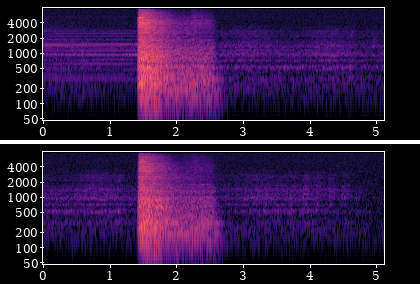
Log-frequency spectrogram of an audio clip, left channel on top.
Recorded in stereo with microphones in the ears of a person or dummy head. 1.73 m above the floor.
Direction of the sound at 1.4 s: 45° left (ahead or behind).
